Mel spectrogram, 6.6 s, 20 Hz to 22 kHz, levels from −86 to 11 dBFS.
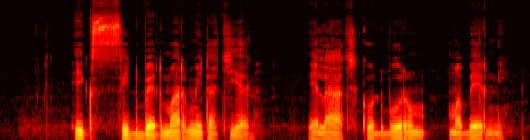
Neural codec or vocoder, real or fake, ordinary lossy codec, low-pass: none; real; none; none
